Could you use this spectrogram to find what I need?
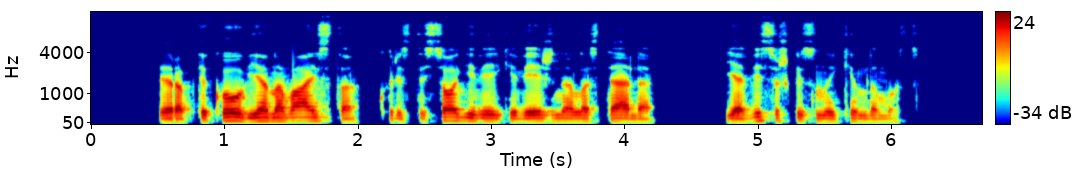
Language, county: Lithuanian, Alytus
